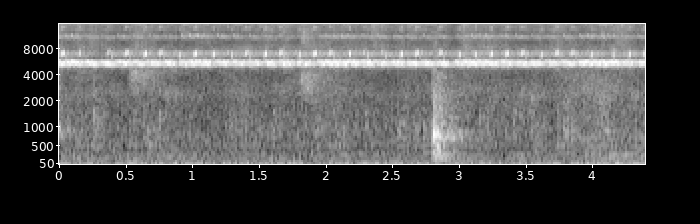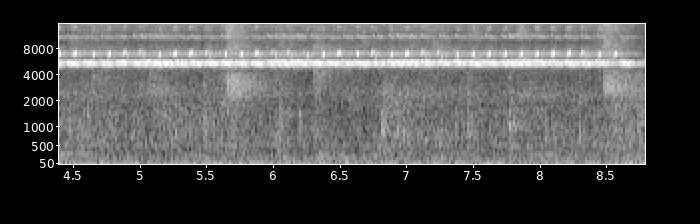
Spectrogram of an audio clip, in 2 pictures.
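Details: Continuous high, beating trill from a cricket in rain, steady in pitch and loudness, over gentle rain noise with occasional sharper drop sounds.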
